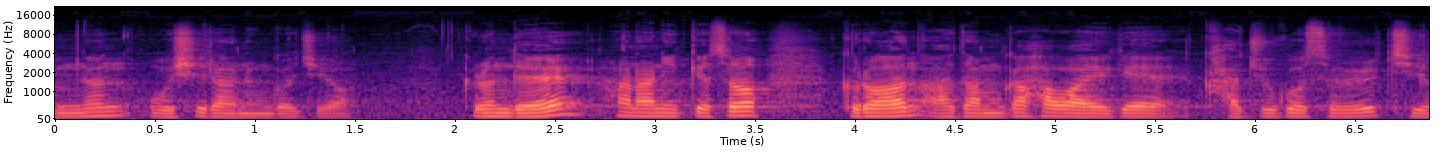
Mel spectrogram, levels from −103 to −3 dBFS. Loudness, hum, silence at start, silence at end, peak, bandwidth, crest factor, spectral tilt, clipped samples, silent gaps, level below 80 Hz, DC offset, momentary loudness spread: -32 LUFS; none; 0 s; 0 s; -12 dBFS; 13 kHz; 20 dB; -5.5 dB/octave; under 0.1%; none; -70 dBFS; under 0.1%; 12 LU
